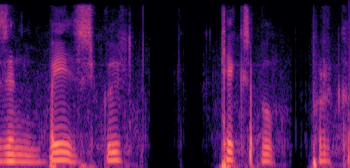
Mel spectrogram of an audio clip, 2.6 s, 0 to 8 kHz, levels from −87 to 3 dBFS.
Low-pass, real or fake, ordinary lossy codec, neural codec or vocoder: 7.2 kHz; fake; none; codec, 16 kHz, 4.8 kbps, FACodec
